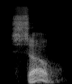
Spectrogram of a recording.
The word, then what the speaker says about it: sow: So, sow, y ojo, es un homófono para coser. So, S-O-W, sembrar, sounds exactly the same as S-E-W, aunque es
